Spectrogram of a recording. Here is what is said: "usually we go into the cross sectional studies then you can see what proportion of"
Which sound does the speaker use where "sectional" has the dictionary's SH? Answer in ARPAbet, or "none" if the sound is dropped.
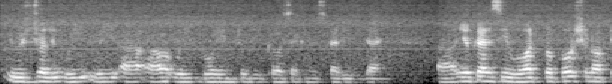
none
